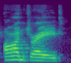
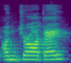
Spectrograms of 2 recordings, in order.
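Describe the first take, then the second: First: Andrade as "AHN-drade", rhymed with "raid"; others' pronunciation. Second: Andrade as "on-DRAH-day"; British pronunciation. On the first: Retold or imitated. Co-host imitating everybody else, Andrade rhymed with "raid". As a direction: Andrade in two syllables, no final "day". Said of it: "I hear everybody else say". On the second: Shown as a demonstration. Co-host puzzling over their own way, Andrade as "on-DRAH-day". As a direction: Andrade in three syllables, "day" at the end. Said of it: "why we pronounce it".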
